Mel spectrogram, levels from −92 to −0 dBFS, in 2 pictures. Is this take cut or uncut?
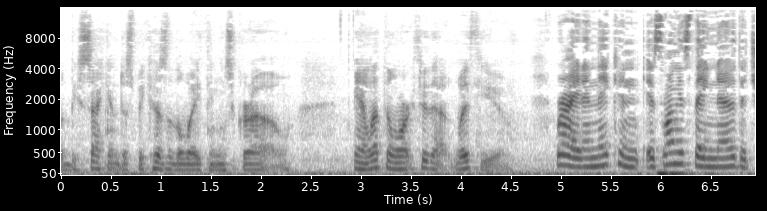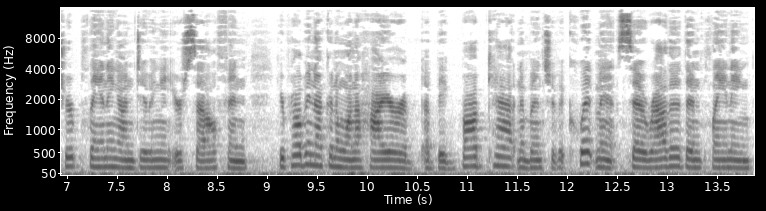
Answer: uncut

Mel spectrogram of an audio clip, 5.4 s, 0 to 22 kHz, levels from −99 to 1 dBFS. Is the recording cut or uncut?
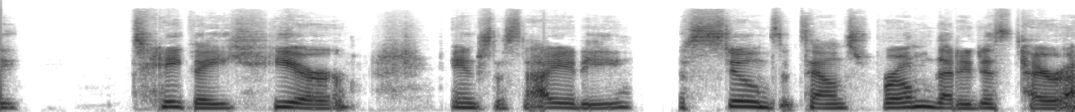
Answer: cut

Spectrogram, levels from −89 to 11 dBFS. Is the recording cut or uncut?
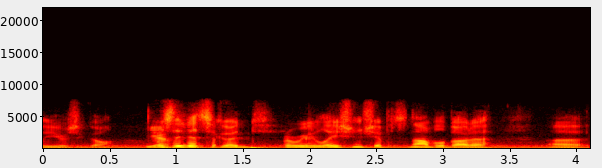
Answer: cut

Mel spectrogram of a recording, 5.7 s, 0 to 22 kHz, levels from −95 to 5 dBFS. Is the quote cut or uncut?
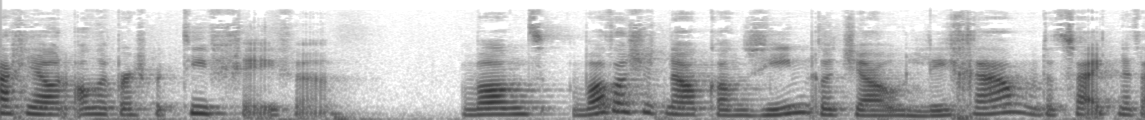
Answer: cut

